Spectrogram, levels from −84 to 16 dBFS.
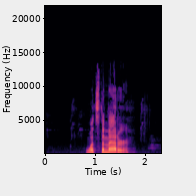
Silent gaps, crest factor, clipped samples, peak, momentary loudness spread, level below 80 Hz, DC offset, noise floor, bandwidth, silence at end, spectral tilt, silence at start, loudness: none; 20 dB; under 0.1%; 0 dBFS; 17 LU; -60 dBFS; under 0.1%; -71 dBFS; 12.5 kHz; 0.7 s; -4.5 dB/octave; 0.85 s; -16 LUFS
